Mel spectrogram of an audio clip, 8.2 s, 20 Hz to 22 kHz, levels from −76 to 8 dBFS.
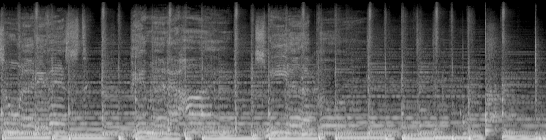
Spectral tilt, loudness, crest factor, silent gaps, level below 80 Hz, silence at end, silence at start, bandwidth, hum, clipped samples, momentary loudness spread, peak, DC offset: -5.5 dB/octave; -13 LUFS; 10 dB; none; -16 dBFS; 0 s; 0 s; 20 kHz; none; under 0.1%; 3 LU; 0 dBFS; under 0.1%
